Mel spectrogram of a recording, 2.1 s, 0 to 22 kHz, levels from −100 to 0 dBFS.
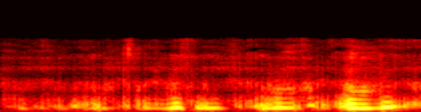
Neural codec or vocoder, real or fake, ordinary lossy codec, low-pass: autoencoder, 44.1 kHz, a latent of 192 numbers a frame, MeloTTS; fake; MP3, 32 kbps; 5.4 kHz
